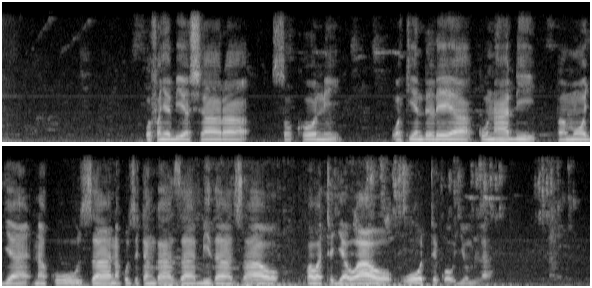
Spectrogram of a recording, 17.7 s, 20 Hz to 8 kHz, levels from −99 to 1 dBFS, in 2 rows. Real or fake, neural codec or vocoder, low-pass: real; none; 7.2 kHz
